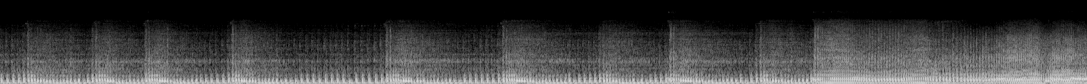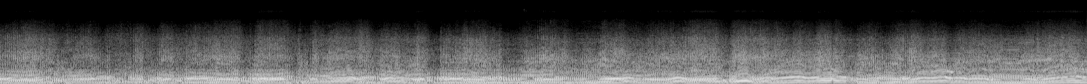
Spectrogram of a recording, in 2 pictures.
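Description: Dirt bike engine revving up and down as the throttle is worked on a rough, rutted trail climb, with knocks and rattles from the bike over the ground. The revving grows harder and busier from about eight seconds in as the climb steepens.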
